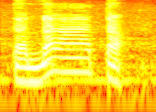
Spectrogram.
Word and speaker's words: talata: la third syllabol ta second syllable is where the accent is so that's how you will pronounce talata talata talata paragraph in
